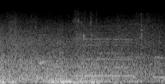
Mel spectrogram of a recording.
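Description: Steady roar of sea waves washing against the shore on Rügen during a storm, with gusty wind buffeting the microphone throughout, while wading and fishing for sea trout; a dense, continuous outdoor wash with no clear breaks.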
